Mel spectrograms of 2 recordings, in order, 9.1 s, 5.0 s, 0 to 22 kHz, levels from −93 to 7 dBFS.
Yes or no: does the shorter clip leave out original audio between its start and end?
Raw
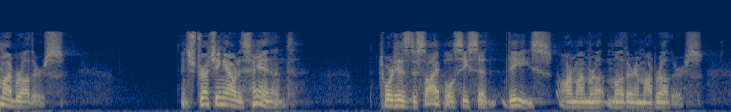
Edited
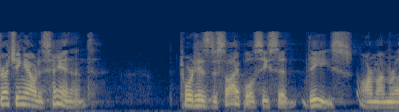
no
